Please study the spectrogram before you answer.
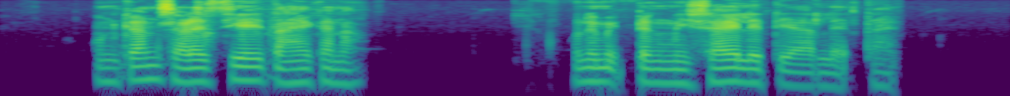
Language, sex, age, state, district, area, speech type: Santali, male, 30-45, Jharkhand, East Singhbhum, rural, spontaneous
